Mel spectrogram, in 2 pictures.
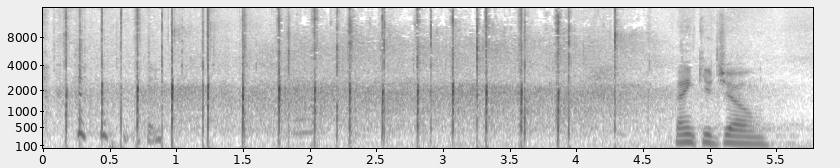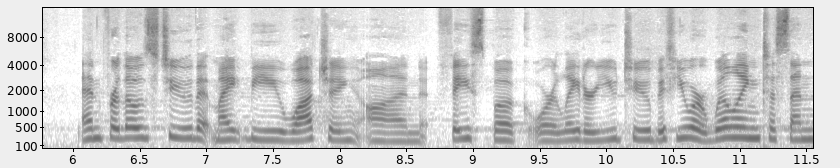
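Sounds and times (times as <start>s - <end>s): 
laughter: 0.0s - 1.1s
audience clapping: 0.0s - 5.2s
speech: 4.8s - 11.5s.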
